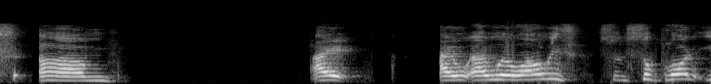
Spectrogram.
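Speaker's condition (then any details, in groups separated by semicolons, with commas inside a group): Cerebral palsy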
